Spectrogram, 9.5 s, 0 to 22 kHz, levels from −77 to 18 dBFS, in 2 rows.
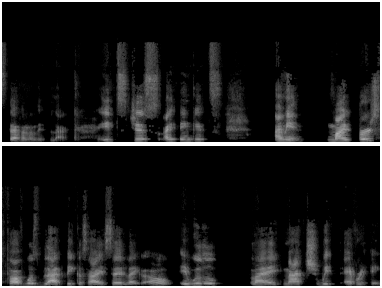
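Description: At 1.35 s and again at 7.19 s, short concealed packet loss leaves a brief smear lasting about 40 ms, patched by extending the preceding sound and blending back without any audible gap. From 4.31 to 4.50 s the sound stretches into a fading buzz or hiss and then drops to silence for about 90 ms before resuming, likely a long network dropout.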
